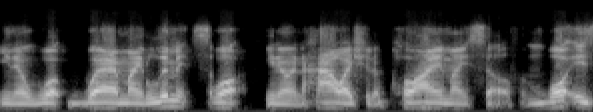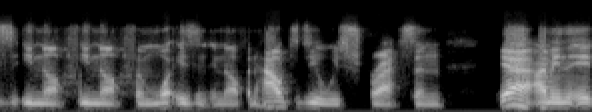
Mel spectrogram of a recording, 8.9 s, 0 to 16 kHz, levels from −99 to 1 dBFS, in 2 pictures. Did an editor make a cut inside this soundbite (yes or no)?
yes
